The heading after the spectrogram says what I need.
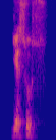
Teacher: Como el acento está en la U, se pronuncia de esa manera.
